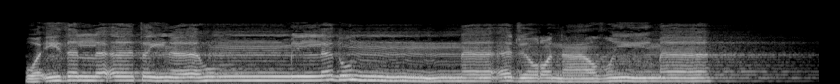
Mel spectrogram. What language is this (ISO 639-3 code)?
ara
